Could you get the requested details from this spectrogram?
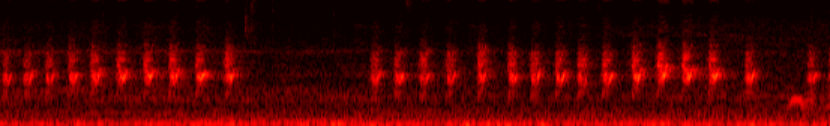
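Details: White Chinese hwamei competing in song, wings spread: two rapid bursts of evenly repeated ringing notes separated by a brief pause, over a low background rumble.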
